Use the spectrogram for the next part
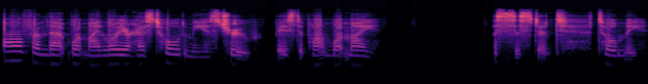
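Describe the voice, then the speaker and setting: A woman playing a principled, defiant politician in an audio drama, speaking in a measured, earnest way. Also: lowish voice, fairly even intonation, vocal fry, a bit bright, exaggerated voice, low-quality recording. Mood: dry, defensive.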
